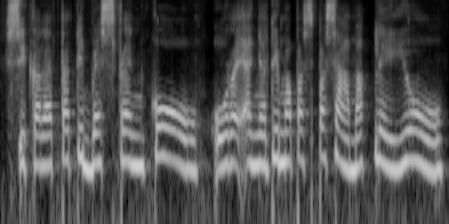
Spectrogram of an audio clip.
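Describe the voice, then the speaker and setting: A woman's voice: a little high, fairly even intonation, measured pace, darkish tone, close to an everyday voice. A woman playing an eager, determined young female graduate in an audio drama, speaking earnestly and expressively. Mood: reassuring, loyal. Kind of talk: dramatized family radio-style drama.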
